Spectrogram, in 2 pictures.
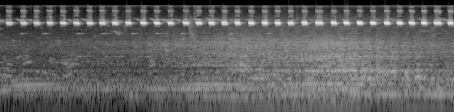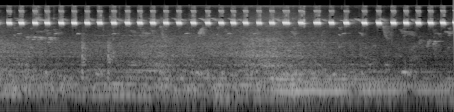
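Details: Cricket chirping, kept as a tutor sound to complete a pet songbird's singing: a steady run of short, high, bright chirps about two and a half per second, with a faint low rumble and hiss beneath.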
